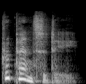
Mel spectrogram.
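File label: "propensity", British English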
